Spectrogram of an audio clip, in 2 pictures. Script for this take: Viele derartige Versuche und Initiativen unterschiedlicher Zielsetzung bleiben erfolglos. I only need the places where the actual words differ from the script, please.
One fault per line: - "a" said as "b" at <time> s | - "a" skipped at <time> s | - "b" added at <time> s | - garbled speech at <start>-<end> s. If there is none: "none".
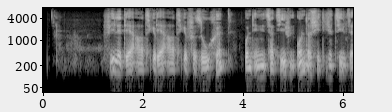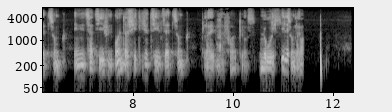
- "derartige" added at 2.2 s
- "Initiativen unterschiedlicher Zielsetzung" added at 6.8 s
- garbled speech at 10.5-11.4 s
